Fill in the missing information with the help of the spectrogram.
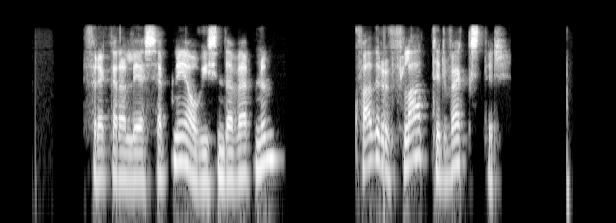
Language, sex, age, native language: Icelandic, male, 40-49, Icelandic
